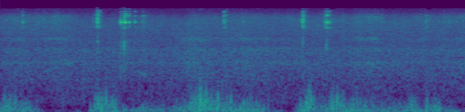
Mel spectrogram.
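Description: Footsteps of a person walking on an asphalt path, about two steps a second, each a dull thud with a short scuffing click, with rustling on the handheld phone's microphone.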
